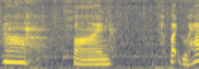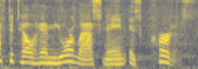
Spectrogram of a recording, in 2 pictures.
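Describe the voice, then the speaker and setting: Woman acting a guarded, slow-spoken stern woman. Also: fairly low pitch, slight background noise. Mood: grudging. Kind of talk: audio drama acting.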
